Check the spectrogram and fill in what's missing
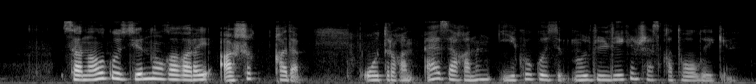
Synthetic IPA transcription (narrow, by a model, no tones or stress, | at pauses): sɑnɑlˠəkʲʰɵzd̪e̞ɾɪnɑlˠʁɑqʰɑɾɑjɑʃəqʰːɑd̪ɑ̰p | wʔo̞t̪əɾʁɑnæzɑʁɑnəɴe̞kʲɪkʲʰɵzɪmɵld̪ɪld̪e̞ɡʲe̞nʒɑsqɑt̪ʰo̞lˠəe̞kʲe̞̰n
